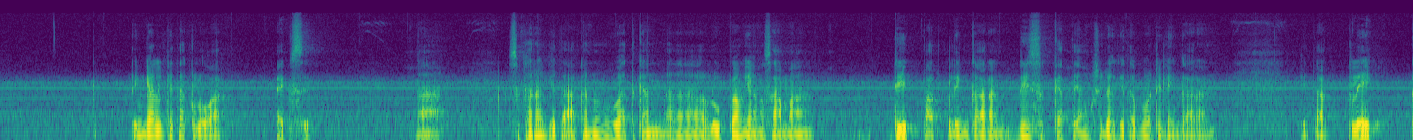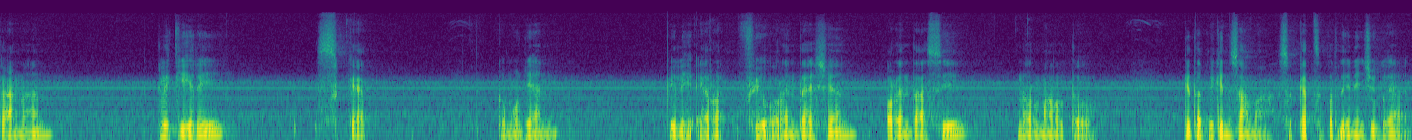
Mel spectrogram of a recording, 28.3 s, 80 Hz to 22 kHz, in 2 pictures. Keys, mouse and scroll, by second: 1.0 click, 5.6 scroll up 1, 6.9 middle click, 7.7 scroll down 1, 15.0 click, 26.8 scroll down 1.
